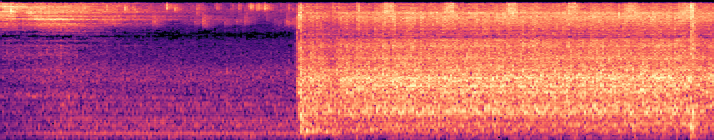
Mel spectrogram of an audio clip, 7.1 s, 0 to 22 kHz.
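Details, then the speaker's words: 1947 Farmall M tractor, first start after engine rebuild, after rechecking internal magneto timing: it catches abruptly and runs ragged with a sharp pop, shooting flames back out the carburetor. Timing suspected. "well we just shooting flames out to carb now so I don't think we're on"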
